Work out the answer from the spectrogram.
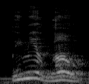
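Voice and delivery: put-on loud, sullen yell from an upset kid; angry student. Upset student yells at the teacher, loud and angry. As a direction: shout it back at the teacher.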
